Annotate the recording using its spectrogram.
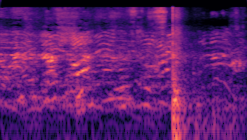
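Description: A single ceremonial cannon shot fired from a raft on the river: one deep boom near the end, heard across the water over children's shouting voices.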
